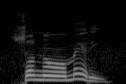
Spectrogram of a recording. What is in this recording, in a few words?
"sono me ri", Roon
